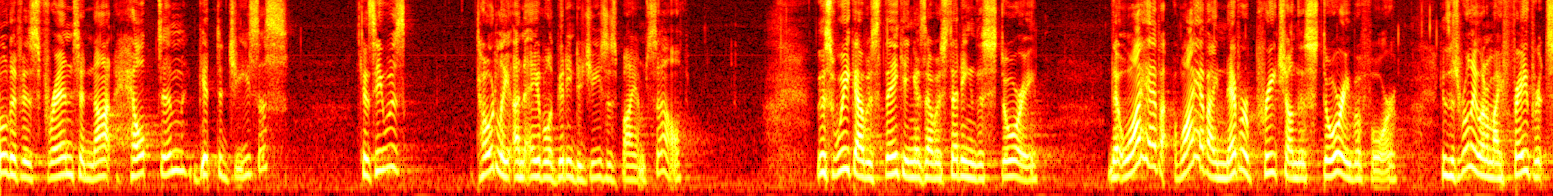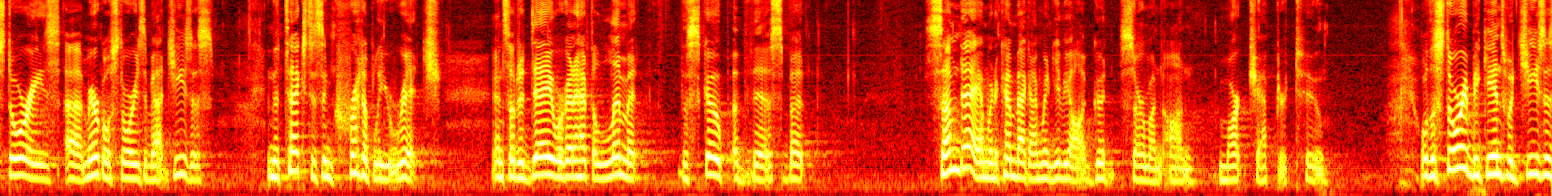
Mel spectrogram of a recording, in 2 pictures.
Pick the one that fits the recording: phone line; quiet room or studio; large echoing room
large echoing room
